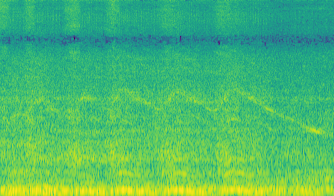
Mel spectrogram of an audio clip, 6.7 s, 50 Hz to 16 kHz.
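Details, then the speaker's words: 1983 El Camino V8 first started after sitting untouched for seven years: a strong, deep rumble rising and falling through quick revs, smooth and even with no knocks. A healthy engine that runs surprisingly well. "looky there miss Carolyn that car runs better any car I've ever known that's been sitting up for seven years"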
